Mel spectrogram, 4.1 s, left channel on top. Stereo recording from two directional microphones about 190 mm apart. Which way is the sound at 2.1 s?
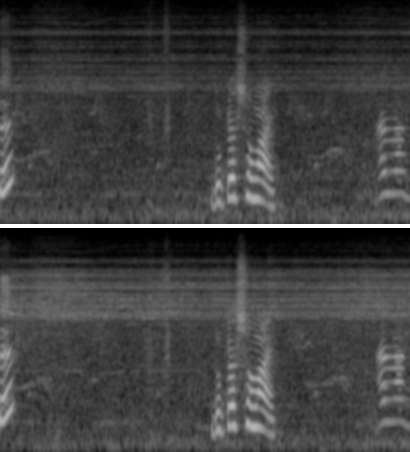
25° right (ahead or behind).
